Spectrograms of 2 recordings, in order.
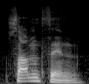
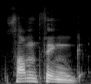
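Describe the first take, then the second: First: The word ends without any g sound. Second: The word ends with a clear g sound. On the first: The speaker calls it right. "تبقى something something" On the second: The speaker calls it wrong. "بلاش تقول الجي"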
